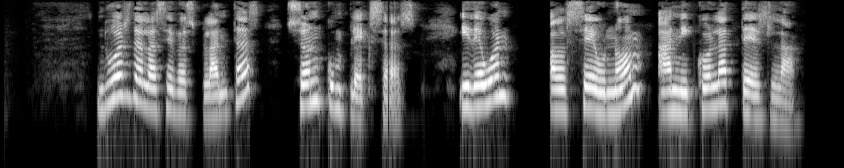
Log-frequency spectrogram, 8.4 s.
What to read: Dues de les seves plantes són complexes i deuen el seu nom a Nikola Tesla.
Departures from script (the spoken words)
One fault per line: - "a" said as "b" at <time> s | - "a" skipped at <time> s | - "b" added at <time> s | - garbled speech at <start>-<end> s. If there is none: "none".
none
